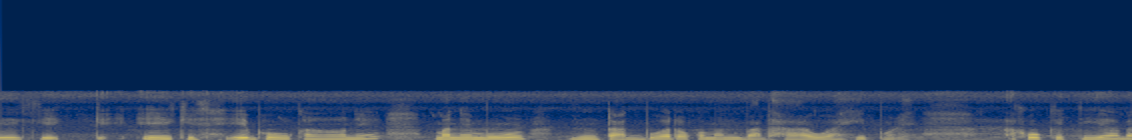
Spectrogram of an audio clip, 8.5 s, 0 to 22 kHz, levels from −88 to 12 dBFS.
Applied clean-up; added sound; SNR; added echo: none; none; none; none.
